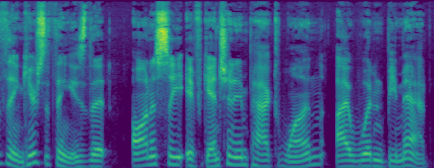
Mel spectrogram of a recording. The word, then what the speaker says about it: Genshin Impact: Fortnite and Genshin Impact. – You didn't say that right. You got a Genshin Impact. – Genshin Impact. – There we go.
